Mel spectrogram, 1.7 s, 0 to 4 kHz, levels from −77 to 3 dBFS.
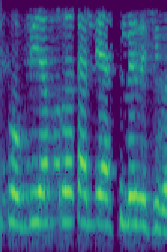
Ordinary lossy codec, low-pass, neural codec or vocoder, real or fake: AAC, 16 kbps; 3.6 kHz; none; real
